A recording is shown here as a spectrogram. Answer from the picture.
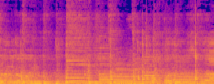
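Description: Live band music led by plucked guitar, with drum hits keeping the beat.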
